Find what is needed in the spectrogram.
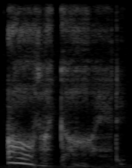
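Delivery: slow exasperated whisper. Real, not acted. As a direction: breathe it out in disbelief.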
